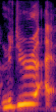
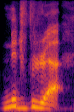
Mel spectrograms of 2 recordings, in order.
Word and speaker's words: Madureira: But there's another guy who made he's American, and his name is Madura. Okay, I've only seen it in print, and it's Madureira. And if my American delicacies know that, it's pronounced Midura.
